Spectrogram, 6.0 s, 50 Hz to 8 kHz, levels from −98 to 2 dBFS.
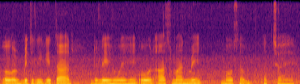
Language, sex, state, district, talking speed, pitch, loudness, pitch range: Hindi, female, Bihar, Madhepura, 130 wpm, 155 Hz, -18 LUFS, 150-165 Hz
